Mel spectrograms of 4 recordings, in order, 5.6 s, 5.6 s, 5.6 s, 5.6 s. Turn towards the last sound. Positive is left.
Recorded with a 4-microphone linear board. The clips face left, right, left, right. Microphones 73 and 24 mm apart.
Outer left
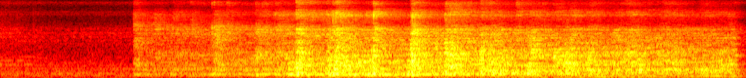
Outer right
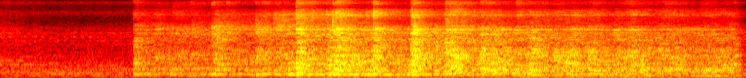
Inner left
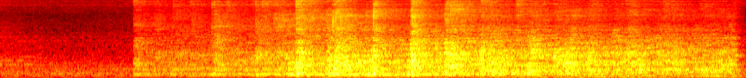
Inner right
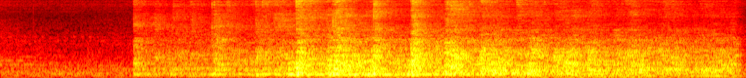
turn(degrees=75)  # may be behind; listen again after turning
